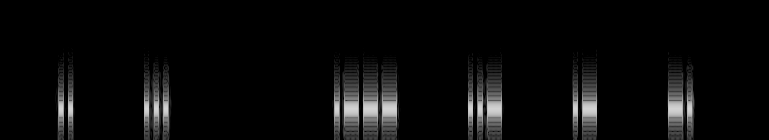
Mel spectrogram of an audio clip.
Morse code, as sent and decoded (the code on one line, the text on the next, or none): .. ... / .--- ..- .- -.
IS JUAN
